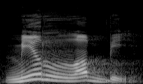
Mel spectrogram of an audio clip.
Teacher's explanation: Kesempurnaan huruf nun bunyi itu hilang, masuk dalam ra. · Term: idgham bila gunnah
